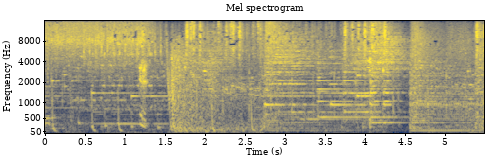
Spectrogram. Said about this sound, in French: Il a fait des dégâts la bombe.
